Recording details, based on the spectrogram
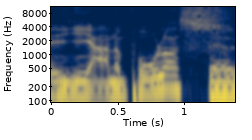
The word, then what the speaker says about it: Yiannopoulos: Ja, Yiannopoulos.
